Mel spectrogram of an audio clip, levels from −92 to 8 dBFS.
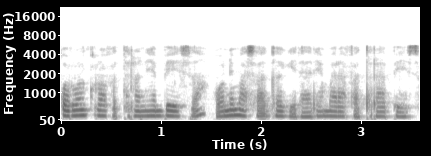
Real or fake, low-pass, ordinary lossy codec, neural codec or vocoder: real; 5.4 kHz; none; none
